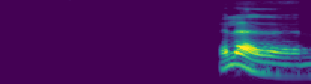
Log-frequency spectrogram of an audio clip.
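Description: Dead silence for about a second and a half, broken by two faint clicks, then a man starts speaking into a microphone.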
